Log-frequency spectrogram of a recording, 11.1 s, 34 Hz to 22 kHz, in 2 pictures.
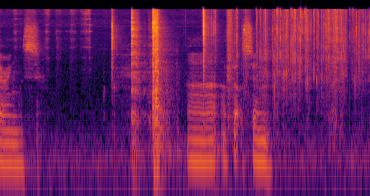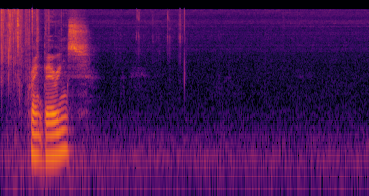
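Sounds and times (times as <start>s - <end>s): plastic bag crinkling: 3.0s - 6.6s, 7.6s - 8.4s.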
